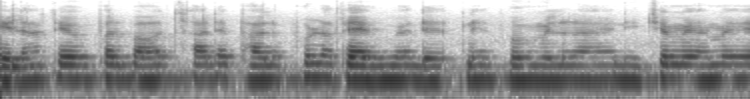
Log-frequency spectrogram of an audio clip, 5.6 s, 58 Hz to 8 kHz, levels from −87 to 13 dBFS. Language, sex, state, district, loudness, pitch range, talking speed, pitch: Hindi, male, Haryana, Jhajjar, -18 LUFS, 155-160 Hz, 140 wpm, 155 Hz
